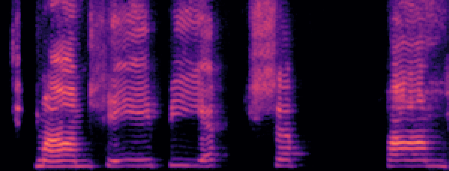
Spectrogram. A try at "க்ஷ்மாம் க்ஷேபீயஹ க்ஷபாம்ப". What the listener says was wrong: யக்ஷ இல்ல, யஹ க்ஷ.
